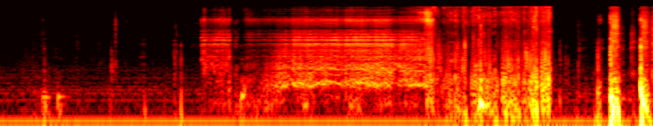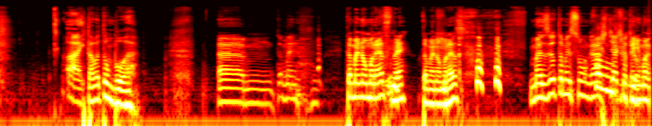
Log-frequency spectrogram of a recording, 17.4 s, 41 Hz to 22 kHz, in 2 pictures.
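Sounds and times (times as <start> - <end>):
short sharp sucking sounds: 2.7 - 7.4
slurping a drink from a glass: 2.7 - 7.4
speech: 9.6 - 10.6, 11.6 - 17.3.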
